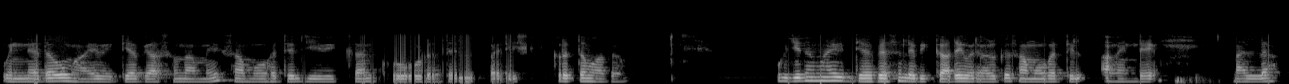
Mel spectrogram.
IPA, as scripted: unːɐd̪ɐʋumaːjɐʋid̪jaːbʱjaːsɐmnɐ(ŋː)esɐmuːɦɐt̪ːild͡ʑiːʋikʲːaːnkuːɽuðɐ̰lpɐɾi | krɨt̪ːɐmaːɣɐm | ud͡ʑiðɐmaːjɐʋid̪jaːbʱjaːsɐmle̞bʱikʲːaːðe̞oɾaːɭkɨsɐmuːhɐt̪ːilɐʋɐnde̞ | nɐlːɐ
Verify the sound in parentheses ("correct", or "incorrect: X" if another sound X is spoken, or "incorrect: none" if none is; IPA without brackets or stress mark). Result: incorrect: mː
